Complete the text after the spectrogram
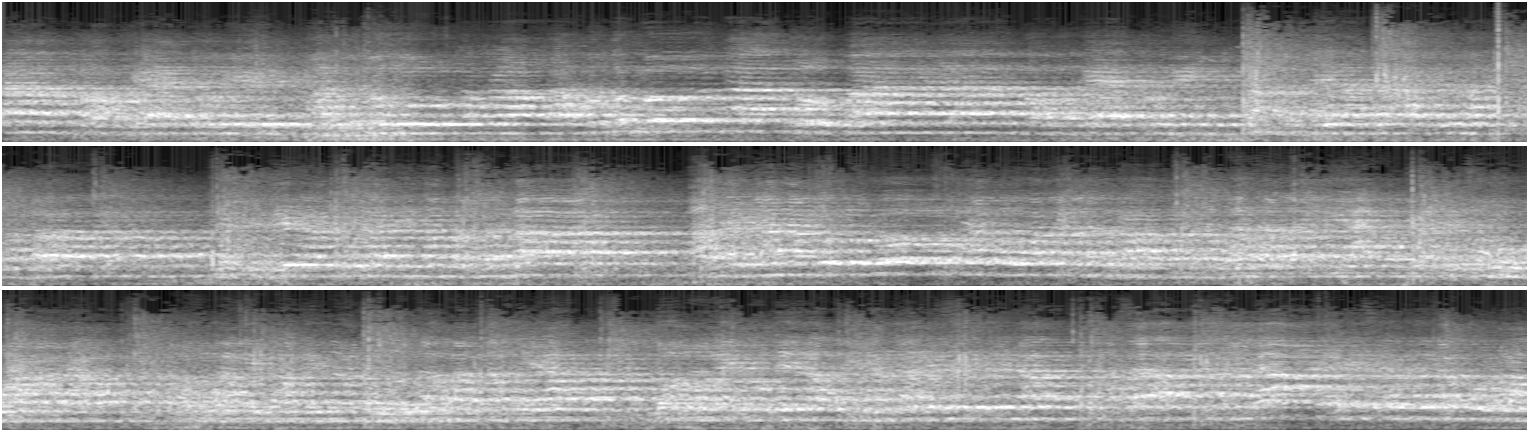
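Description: A group of young men sing loudly together in unison.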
